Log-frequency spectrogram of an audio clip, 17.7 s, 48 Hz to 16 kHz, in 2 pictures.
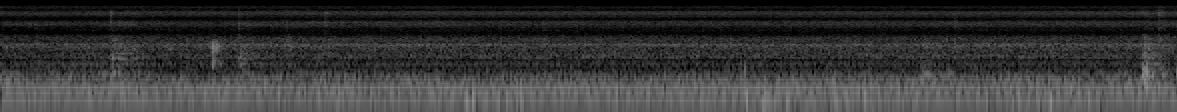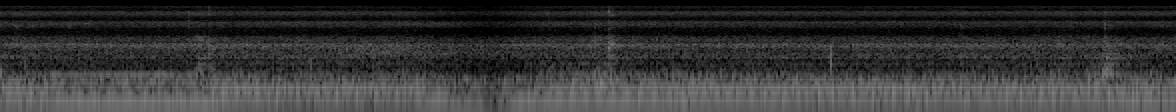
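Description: Hanix H55DR mini excavator's diesel engine running steadily while the boom and bucket are worked, with a few short knocks. About twelve seconds in the engine note dips briefly in pitch and then recovers.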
